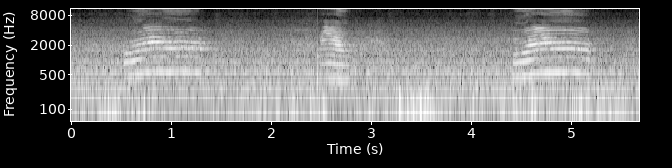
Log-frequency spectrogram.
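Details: Indian ringneck parakeet talking to itself: three drawn-out, arching, nasal calls rich in overtones, spaced about two seconds apart, over a low background rumble.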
